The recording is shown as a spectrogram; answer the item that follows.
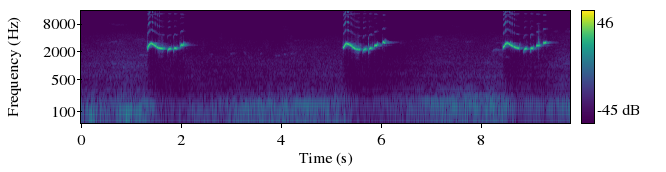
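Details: Orange-headed thrush singing ngeplong style to prompt a rival to answer: three short whistled phrases, each a falling note followed by quick stuttered pulses, repeated about every three and a half seconds over steady low traffic-like rumble.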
